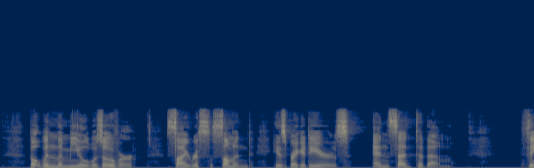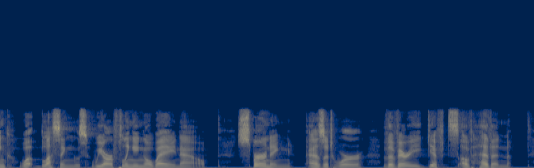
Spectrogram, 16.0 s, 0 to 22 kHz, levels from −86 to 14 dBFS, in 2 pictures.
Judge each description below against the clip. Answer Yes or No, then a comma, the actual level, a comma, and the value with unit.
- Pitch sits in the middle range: Yes, medium, 145 Hz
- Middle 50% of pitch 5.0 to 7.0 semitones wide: Yes, wide, 5.6 semitones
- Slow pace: Yes, slow, 115 wpm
